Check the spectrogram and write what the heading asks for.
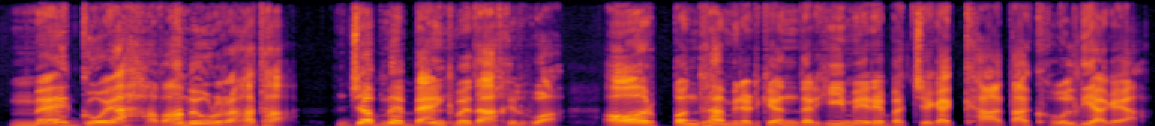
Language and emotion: Urdu, happy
